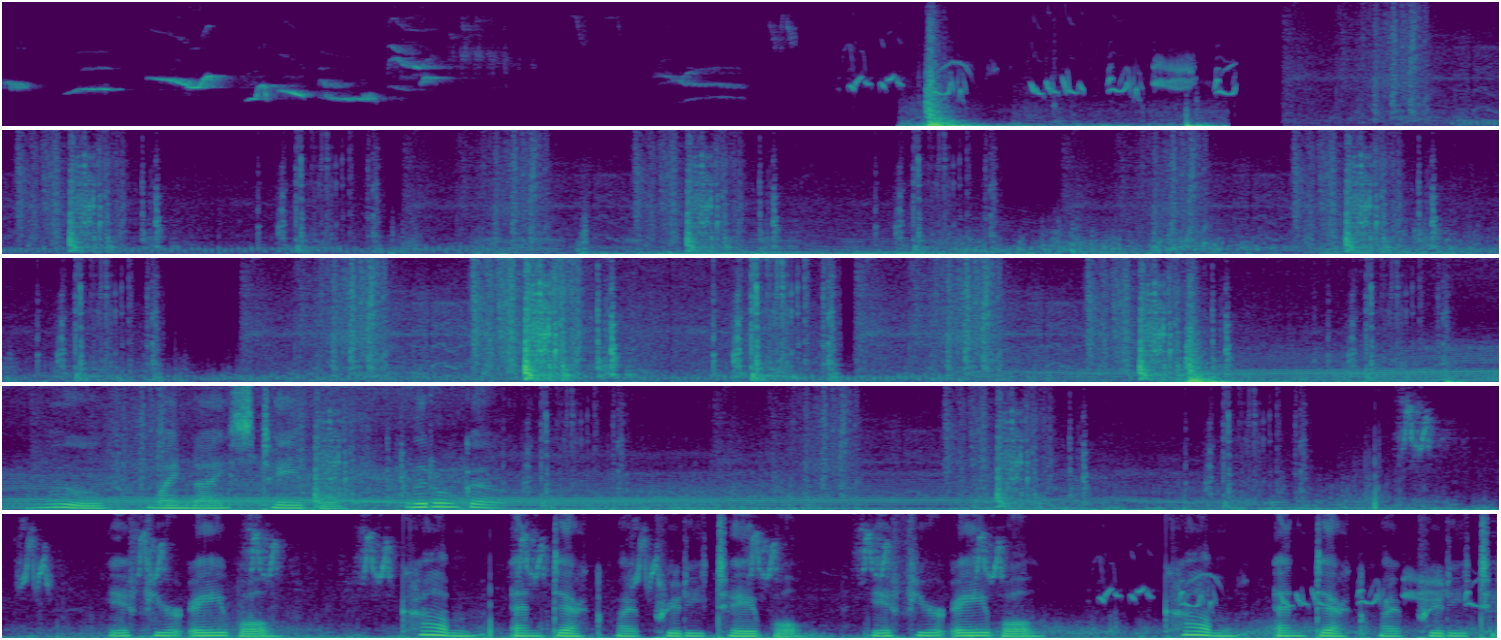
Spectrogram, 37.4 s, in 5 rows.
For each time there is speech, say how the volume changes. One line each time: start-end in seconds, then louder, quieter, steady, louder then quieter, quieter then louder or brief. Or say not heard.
22.6-25.0 brief
30.4-37.3 steady.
